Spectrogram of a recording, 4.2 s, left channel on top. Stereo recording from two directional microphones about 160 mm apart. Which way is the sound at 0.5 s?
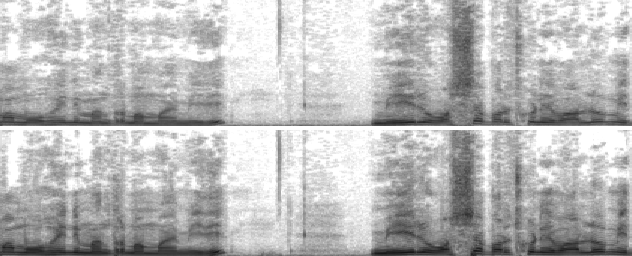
40° right (ahead or behind).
